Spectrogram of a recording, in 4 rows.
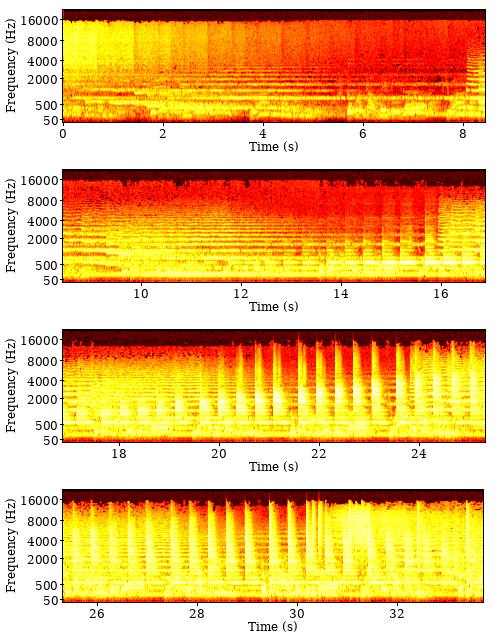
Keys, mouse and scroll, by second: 5.1-8.5 drag, 8.7 click, 9.0 click, 9.4-10.5 drag, 10.6-11.7 drag, 11.9-13.2 shift+drag, 13.4-15.9 drag, 16.3-17.6 drag, 17.9-33.7 drag.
